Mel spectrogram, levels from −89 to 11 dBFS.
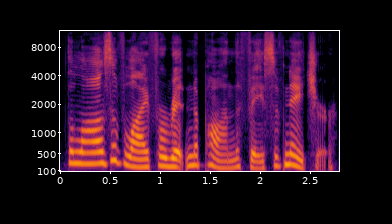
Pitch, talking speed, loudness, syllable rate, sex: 215 Hz, 235 wpm, -16 LUFS, 6.1 syllables/s, female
